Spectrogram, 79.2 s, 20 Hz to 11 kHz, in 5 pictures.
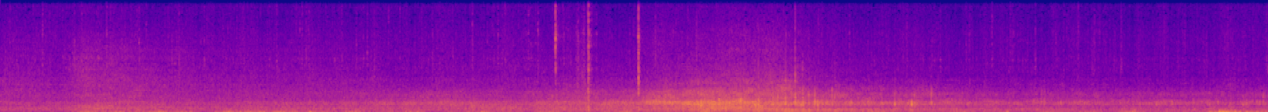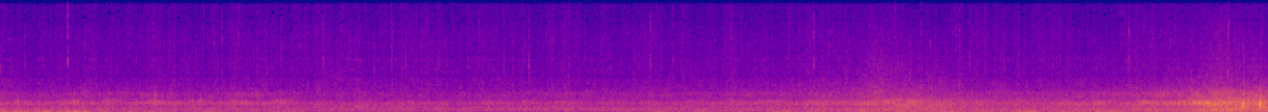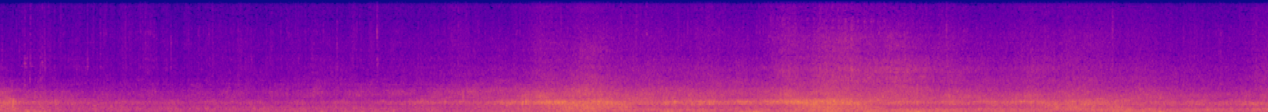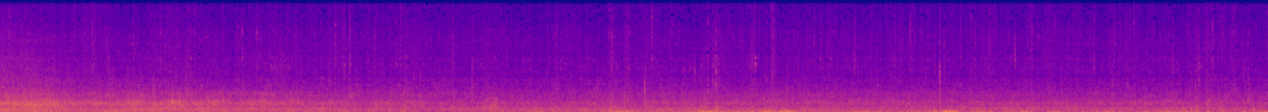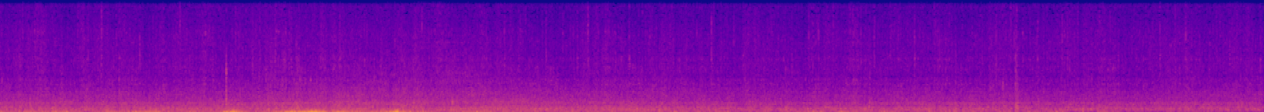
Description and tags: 4ch surround recording of a bike riding through city traffic (Leipzig/Germany) on an evening in late spring.
Recorded with a Zoom H2 with a Rycote windshield in a shock mount fastened to the center frame above the pedals.
All recordings in the set are raw from the recorder and will usually need a hi-pass filter to deal with the rumble.
Riding along a major street with mild traffic, some freewheeling an gear switching, some cars pass by.
These are the REAR channels, mics set to 120° dispersion.
bicycle, bike, cars, chain, city, clank, cycle, field-recording, gear, mechanic, noisy, pedaling, ride, street, surround, traffic, wind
